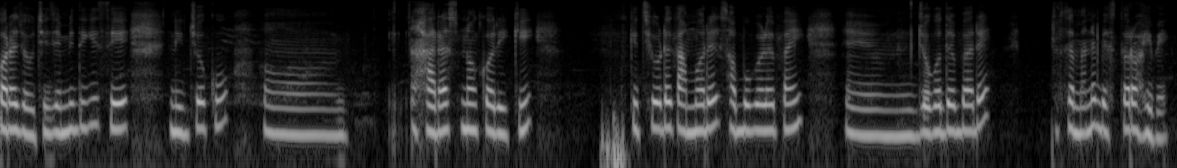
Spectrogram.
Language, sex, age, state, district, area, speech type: Odia, female, 18-30, Odisha, Kendrapara, urban, spontaneous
